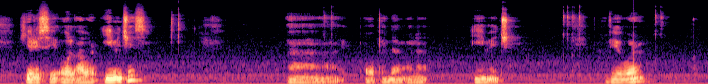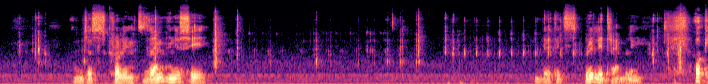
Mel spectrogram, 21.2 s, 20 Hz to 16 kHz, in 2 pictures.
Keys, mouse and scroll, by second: 2.6 right click, 4.9 click, 8.5 click, 9.8 click, 11.9 Down, 12.1 Down, 12.3 Down, 17.4 Up, 17.6 Up, 17.8 Up.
